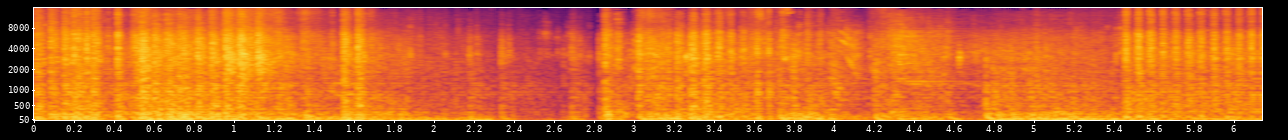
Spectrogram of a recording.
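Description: Grenade blasts and gunfire erupt in a Modern Warfare match on the Shipment map; loud, dense bursts of rapid shots run almost without pause, with a brief lull near the middle before the fire resumes.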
